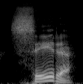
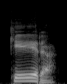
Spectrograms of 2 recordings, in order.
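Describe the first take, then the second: First: The word begins with an s sound. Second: The word begins with a k sound. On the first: This is how it is said in Portuguese today. "uma palavra como cera" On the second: This is how it was said in classical Latin. "Em latim se dizia quera"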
